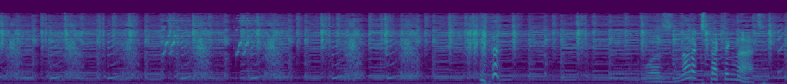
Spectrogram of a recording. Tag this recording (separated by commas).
Music, Speech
